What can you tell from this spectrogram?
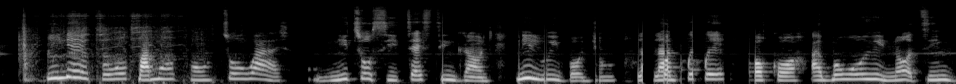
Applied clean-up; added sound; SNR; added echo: neural mask model RNNoise.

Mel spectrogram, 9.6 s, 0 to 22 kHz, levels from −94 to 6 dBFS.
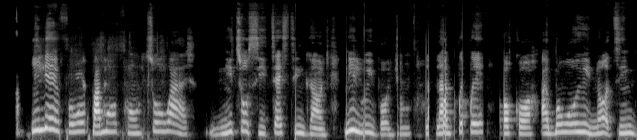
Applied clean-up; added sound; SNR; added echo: neural mask model Resemble Enhance denoiser.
